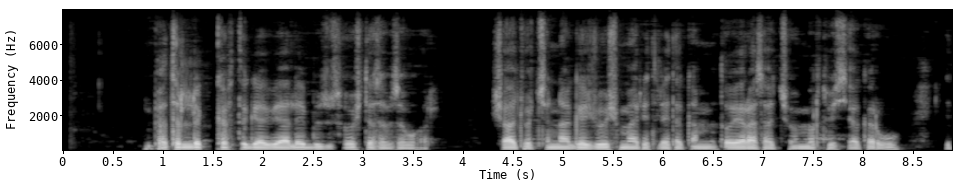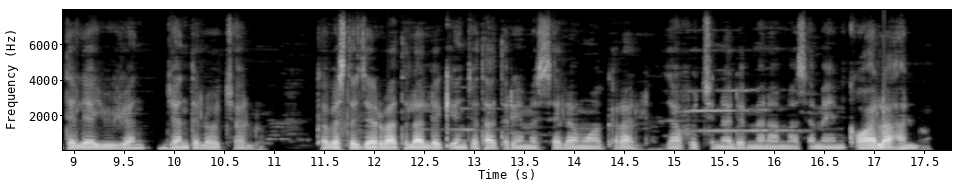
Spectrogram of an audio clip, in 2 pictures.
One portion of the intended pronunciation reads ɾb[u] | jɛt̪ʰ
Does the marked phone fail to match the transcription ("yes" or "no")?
no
